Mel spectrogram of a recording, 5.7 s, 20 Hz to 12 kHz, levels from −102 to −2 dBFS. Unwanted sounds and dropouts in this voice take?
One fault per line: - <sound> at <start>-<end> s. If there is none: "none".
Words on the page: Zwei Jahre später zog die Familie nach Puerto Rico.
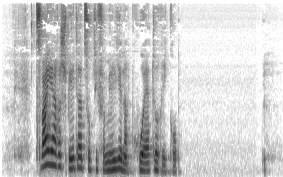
none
